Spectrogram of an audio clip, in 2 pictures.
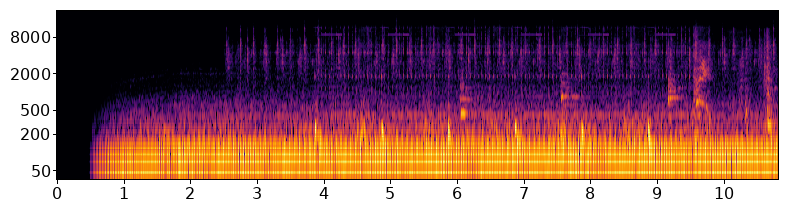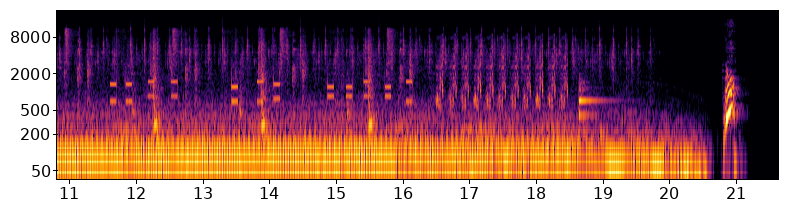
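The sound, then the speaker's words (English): A random number generator machine whirs with a steady low drone for about twenty seconds as it prints, overlaid with rapid clicking, chattering and scattered electronic beeps, then shuts off and ends with one sharp click. “So, I will now turn on the random number generator.”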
